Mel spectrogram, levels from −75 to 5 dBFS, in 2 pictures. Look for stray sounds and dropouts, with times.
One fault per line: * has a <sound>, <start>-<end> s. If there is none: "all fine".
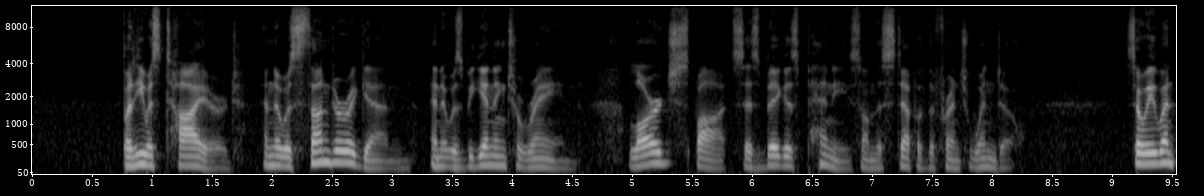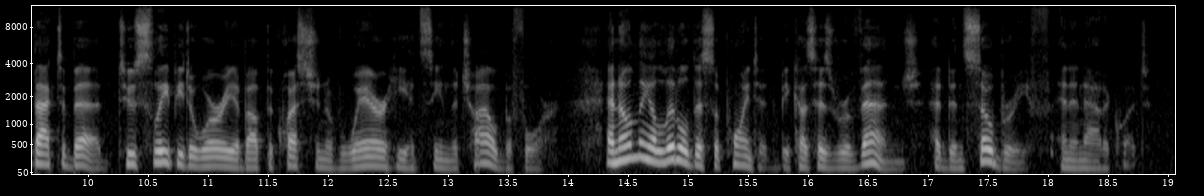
all fine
